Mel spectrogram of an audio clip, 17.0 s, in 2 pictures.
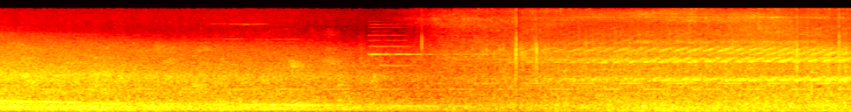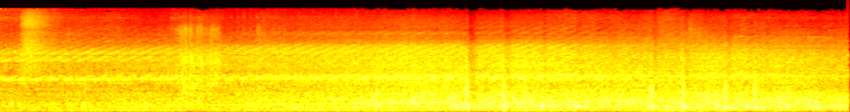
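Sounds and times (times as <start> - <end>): electric train approaching: 0.0 - 17.0
high-pitched ringing tone: 3.7 - 10.8.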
